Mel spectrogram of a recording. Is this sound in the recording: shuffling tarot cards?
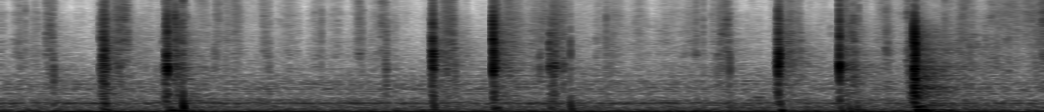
yes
